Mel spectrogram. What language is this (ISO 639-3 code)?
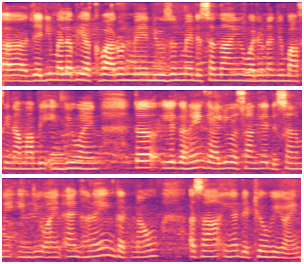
snd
